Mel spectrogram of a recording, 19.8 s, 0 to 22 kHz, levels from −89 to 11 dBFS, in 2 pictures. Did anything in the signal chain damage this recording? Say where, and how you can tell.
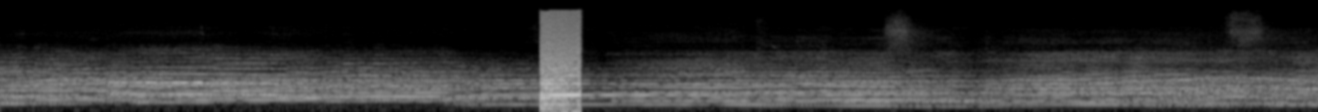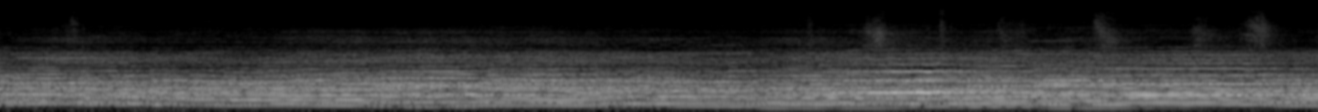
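Yes, at the sample-format conversion stage. From 4.05 to 4.35 s the sound jumps to a harsh, near-square buzz at an almost fixed, high level, with background as loud as foreground. That's likely float read as integer: 32-bit float samples taken as 32-bit integers, so the sign and exponent bits set the level.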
